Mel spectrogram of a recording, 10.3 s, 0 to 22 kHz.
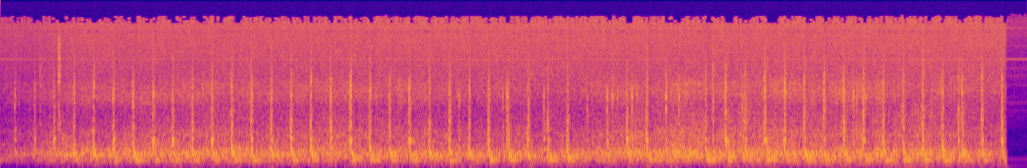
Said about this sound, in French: le deuxième était un pulsar qui faisait 6 tours par seconde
